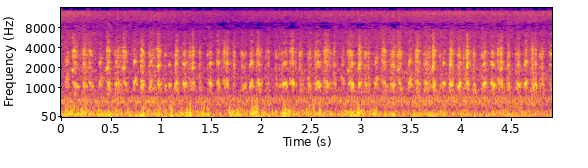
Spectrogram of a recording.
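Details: BMW E90 335i with N55 engine, 57,000 miles, cold engine, parked: rapid, uneven chirping and rattling about three per second from the belt drive; worn belt tensioner pulley, fixed by replacing belts and pulleys.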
